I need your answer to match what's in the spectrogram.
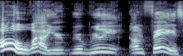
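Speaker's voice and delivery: usual speaking voice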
